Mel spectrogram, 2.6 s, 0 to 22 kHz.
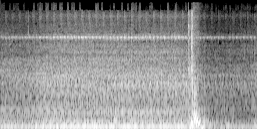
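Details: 1964 Citroen 2CV Charleston clone, 435 cc twin, just after start-up with the choke pushed back in: low, steady thrum with an even beat and one brief handling bump; settled, healthy normal idle.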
